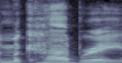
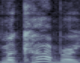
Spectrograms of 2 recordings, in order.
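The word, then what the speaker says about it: macabre: did you C stories of the maab last night it pronounced macabra you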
